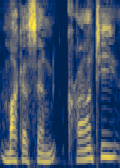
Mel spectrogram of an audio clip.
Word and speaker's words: Makar Sankranti: So, and again, the pronunciation, I'll go with yours one, the Makar Sankranti sounds pretty good.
